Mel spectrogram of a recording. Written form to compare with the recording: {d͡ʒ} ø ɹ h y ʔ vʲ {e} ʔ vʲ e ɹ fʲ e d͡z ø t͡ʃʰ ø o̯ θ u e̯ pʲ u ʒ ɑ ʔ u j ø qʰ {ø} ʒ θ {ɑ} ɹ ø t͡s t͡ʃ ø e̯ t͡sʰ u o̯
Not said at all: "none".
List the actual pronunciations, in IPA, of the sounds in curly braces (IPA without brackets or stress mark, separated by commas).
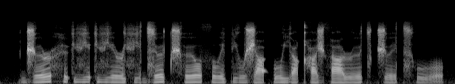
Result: d͡ʒ, e, ø, ɑ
